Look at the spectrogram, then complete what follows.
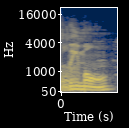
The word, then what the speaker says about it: Limon: It's just Limon. Okay. So the N is there. It's just you're kind of swallowing it.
